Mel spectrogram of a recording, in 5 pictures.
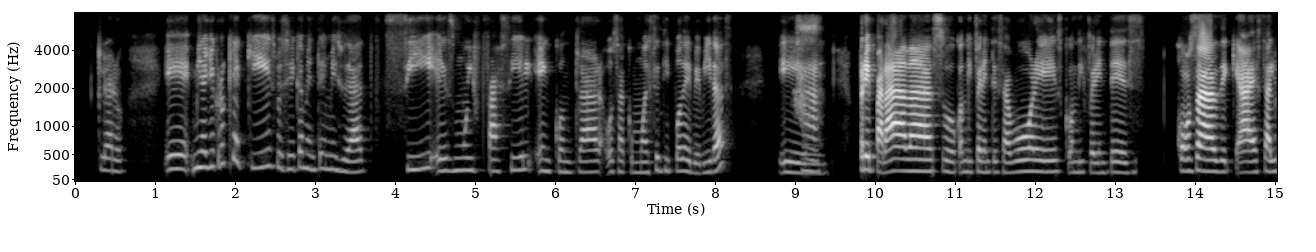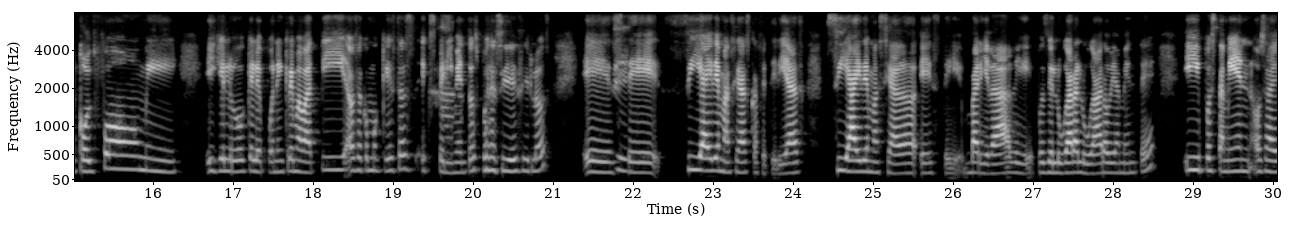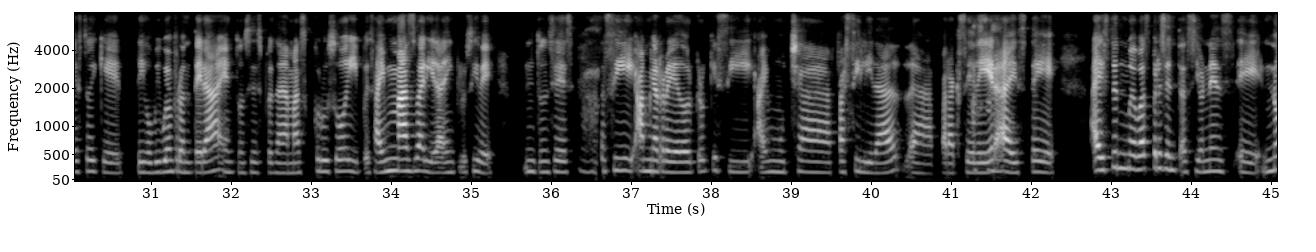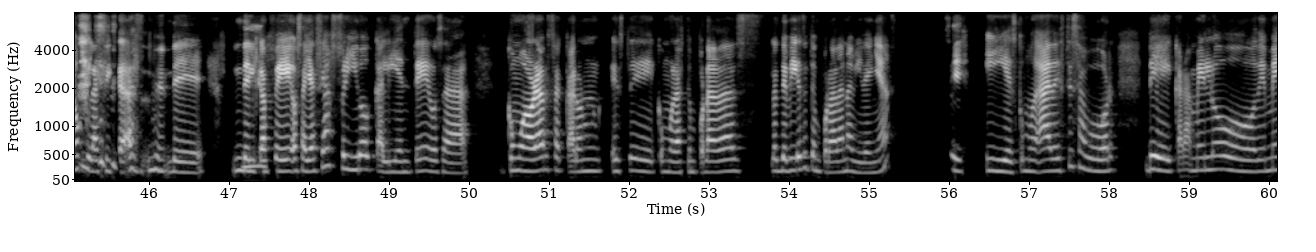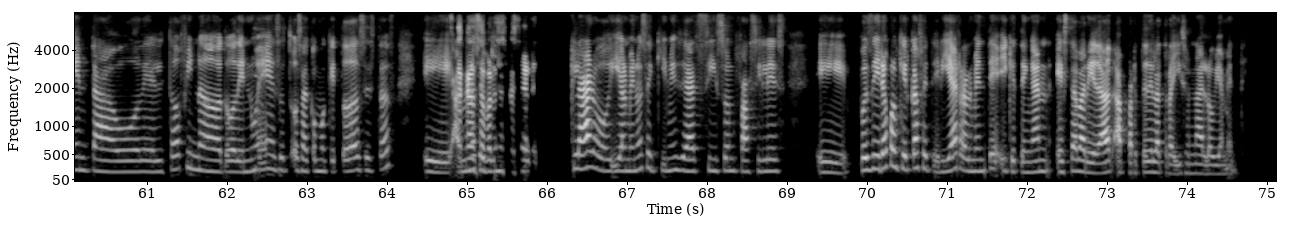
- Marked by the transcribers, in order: other background noise; laughing while speaking: "por así decirlos"; laugh; laughing while speaking: "clásicas"
- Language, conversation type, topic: Spanish, podcast, ¿Qué papel tiene el café en tu mañana?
